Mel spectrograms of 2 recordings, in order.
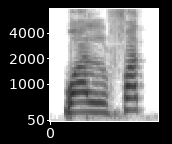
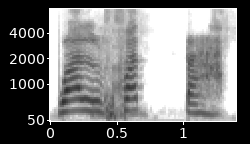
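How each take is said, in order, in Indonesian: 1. Huruf t ditahan, lalu napas keluar. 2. Huruf t dilepas dengan tambahan bunyi vokal. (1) "huruf ta ini tertahan, suaranya tertahan" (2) "Hati-hati ada wal fattah. Ta itu enggak boleh ya"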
